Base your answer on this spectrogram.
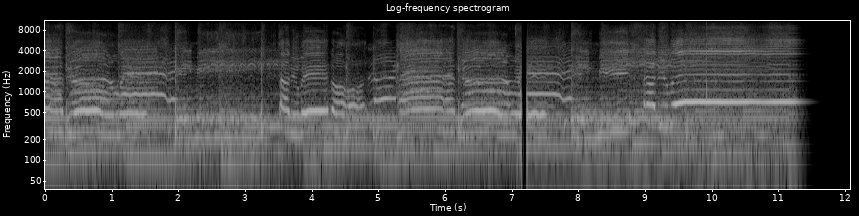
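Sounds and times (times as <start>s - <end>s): band accompaniment: 0.0s - 11.3s.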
